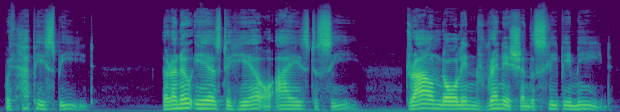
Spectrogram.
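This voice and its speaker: A man acts out a young knight in love, speaking verse in an audio drama. He is slow, tender and impassioned, swelling with urgency and sinking toward whispers. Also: medium pitch, voice pushed up. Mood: urgent. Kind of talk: dramatic romantic poetry recital.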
